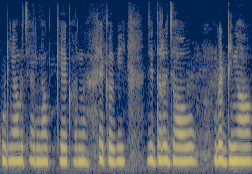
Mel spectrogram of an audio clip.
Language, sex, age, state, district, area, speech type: Dogri, female, 30-45, Jammu and Kashmir, Samba, rural, spontaneous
